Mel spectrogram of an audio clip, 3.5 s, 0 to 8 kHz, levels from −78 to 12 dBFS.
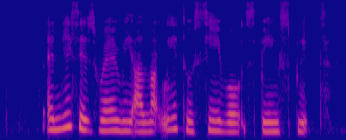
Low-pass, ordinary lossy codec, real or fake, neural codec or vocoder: none; none; fake; codec, 16 kHz, 2 kbps, X-Codec, HuBERT features, trained on LibriSpeech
